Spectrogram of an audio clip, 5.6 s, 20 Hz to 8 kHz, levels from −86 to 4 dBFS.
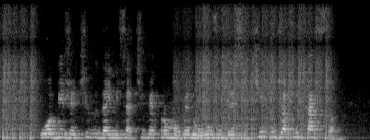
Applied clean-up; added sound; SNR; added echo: none; Snare drum; 10 dB; none.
